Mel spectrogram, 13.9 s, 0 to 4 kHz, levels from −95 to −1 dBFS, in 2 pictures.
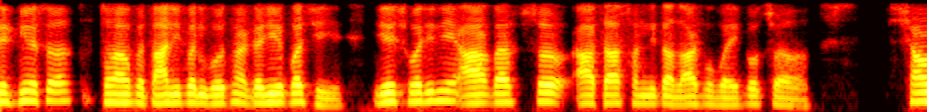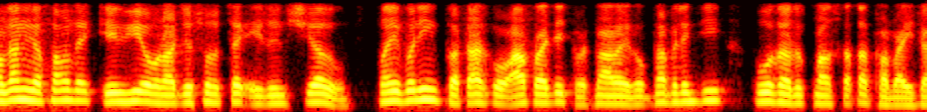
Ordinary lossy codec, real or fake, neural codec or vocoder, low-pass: none; fake; codec, 16 kHz, 0.5 kbps, FunCodec, trained on Chinese and English, 25 frames a second; 3.6 kHz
